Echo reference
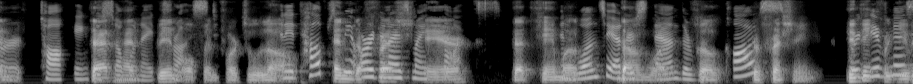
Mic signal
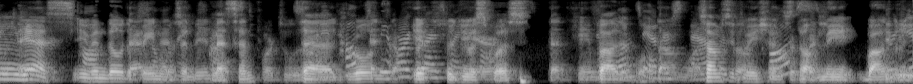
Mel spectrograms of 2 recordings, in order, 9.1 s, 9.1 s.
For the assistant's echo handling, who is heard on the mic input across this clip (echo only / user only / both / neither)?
both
